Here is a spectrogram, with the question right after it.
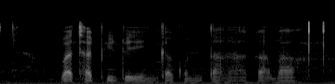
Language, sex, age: Tswana, male, 21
